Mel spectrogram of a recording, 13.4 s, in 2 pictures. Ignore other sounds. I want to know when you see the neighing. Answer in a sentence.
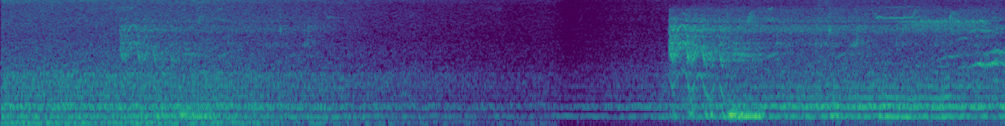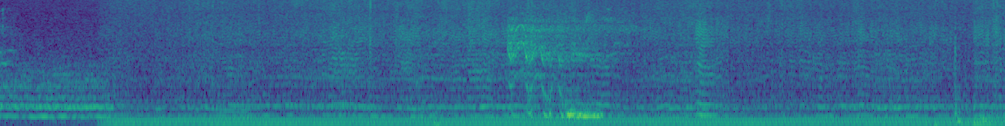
The neighing can be heard from 0.8 to 2.3 s, from 4.5 to 6.8 s and from 10.1 to 11.1 s.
